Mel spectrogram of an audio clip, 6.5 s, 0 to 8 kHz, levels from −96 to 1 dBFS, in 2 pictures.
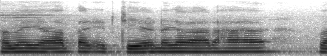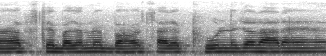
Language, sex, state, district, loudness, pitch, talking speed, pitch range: Hindi, male, Odisha, Khordha, -14 LUFS, 145 Hz, 185 wpm, 145-150 Hz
